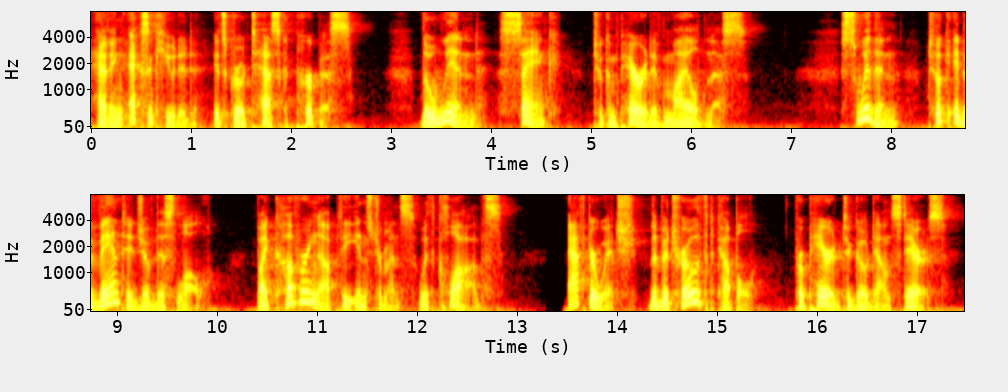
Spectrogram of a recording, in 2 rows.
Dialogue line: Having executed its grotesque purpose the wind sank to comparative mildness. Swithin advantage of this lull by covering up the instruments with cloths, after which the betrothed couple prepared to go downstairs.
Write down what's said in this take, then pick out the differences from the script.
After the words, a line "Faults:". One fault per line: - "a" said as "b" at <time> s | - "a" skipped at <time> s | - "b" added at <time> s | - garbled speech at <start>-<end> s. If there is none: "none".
Having executed its grotesque purpose the wind sank to comparative mildness. Swithin took advantage of this lull by covering up the instruments with cloths, after which the betrothed couple prepared to go downstairs.
Faults:
- "took" added at 8.3 s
